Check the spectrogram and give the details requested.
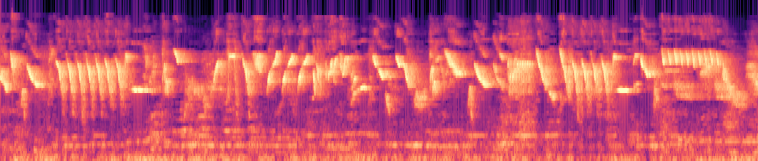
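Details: Loud, rich canary song for tutoring young canaries and arousing breeding mood: fast rattling trills, buzzy rolls and high whistled sweeps in a continuous torrent, with fainter lower warbling beneath.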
